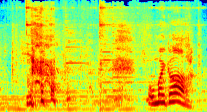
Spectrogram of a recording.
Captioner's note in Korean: 어이없어서 터져 나오는 웃음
